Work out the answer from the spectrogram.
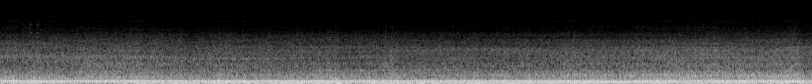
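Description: Isuzu Panther's engine and road noise heard from inside the cabin while driving. The engine holds a steady low drone with no revving or change in pitch.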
